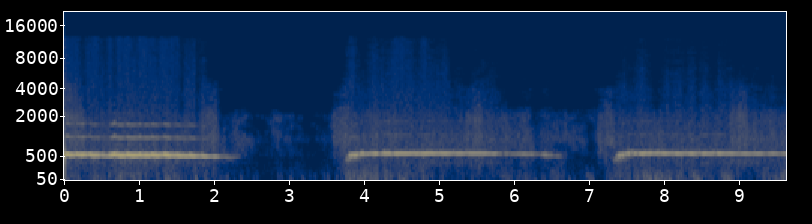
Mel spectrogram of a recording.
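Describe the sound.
A human voice imitates a bird call with three long, steady, whistle-like hoots, each held for a couple of seconds with brief pauses between. The later two start with a quick upward swoop.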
